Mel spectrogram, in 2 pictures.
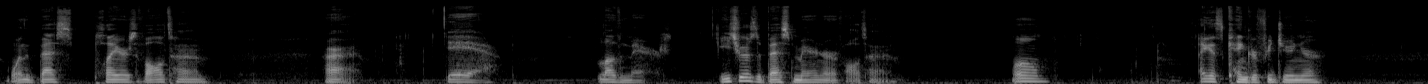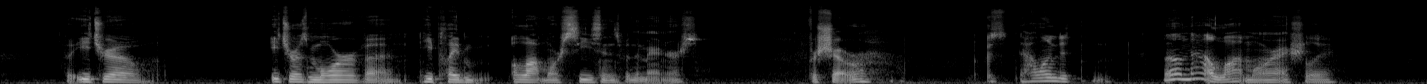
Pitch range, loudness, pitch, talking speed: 95-115 Hz, -32 LUFS, 105 Hz, 115 wpm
